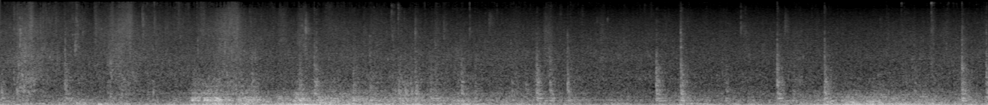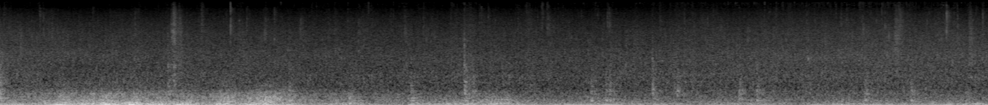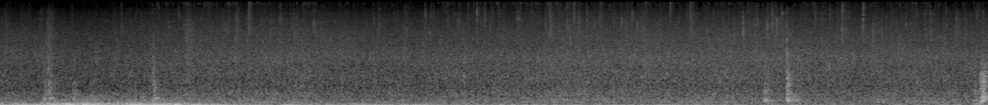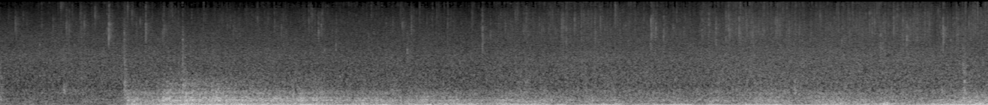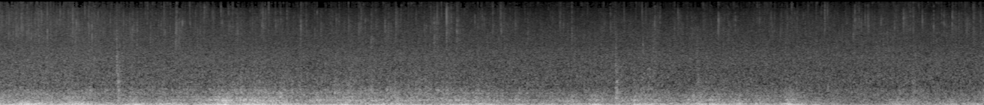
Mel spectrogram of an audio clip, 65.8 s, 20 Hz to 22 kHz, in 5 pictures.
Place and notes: Storm, Malvern, UK
A real-time experience of a storm front that crossed England from the south, the right side of the sound image. The recorder was inside my garage with the metal door open in the horizontal position catching the rain drops. I can be heard in the first moments frantically sweeping out the flood water flowing down the drive from the road above. This is unashamedly a long recording providing the true experience of a long event.
The recorder and microphones were on a chair up under the door to avoid the gusty rain and protected inside a rucksack. The mics were in my home made faux fur wind shield. I used a MixPre 6 II with 2 sennheiser MKH 8020s.
England, United Kingdom, 5 September, ~16:00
